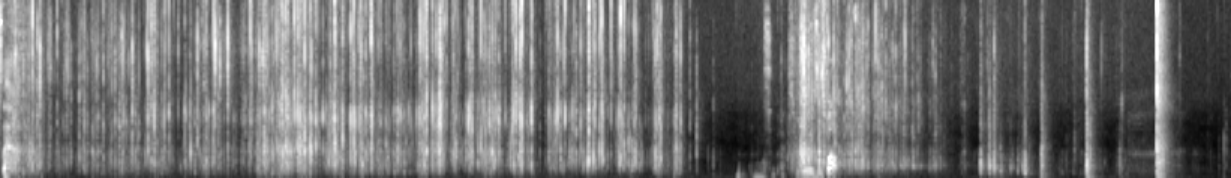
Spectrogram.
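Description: Plastic packaging crinkling and rustling as hands rummage through bulk safety eyes, steady for about nine seconds. Then a short laugh-like vocal sound and a few sharp plastic clicks near the end.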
